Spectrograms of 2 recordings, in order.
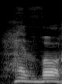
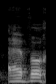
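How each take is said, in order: First: The word begins with an h sound. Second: The word begins without an h sound.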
